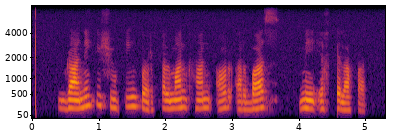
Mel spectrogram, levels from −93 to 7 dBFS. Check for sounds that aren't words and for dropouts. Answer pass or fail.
fail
